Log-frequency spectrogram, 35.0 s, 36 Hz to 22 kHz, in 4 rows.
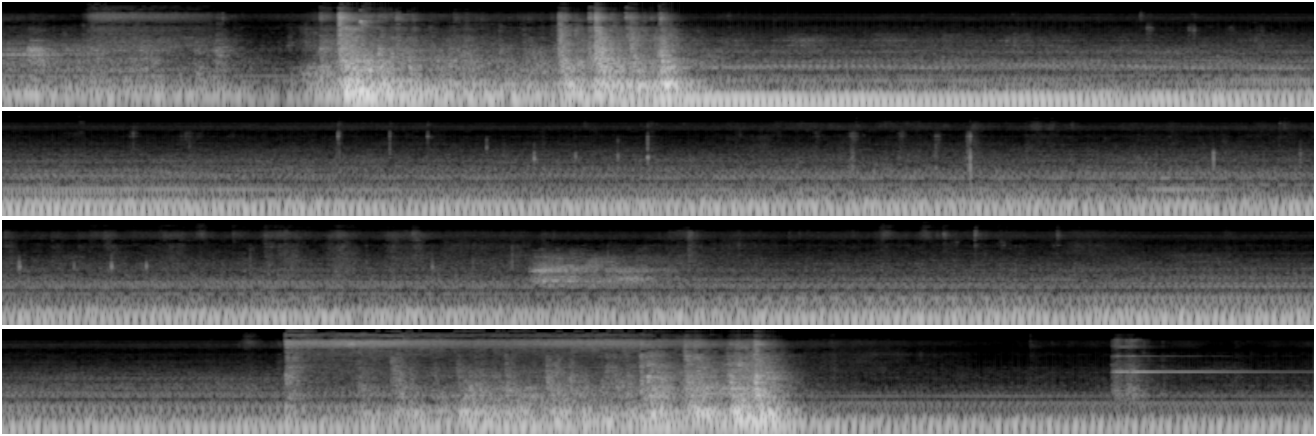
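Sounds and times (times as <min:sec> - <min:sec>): train doors sliding and knocking: 0:00.0 - 0:04.9, 0:28.1 - 0:31.8
train rumbling: 0:00.0 - 0:33.6.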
